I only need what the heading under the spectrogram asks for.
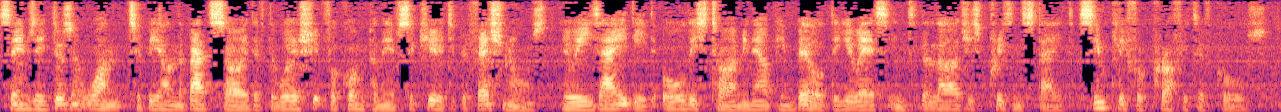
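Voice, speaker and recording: Over music in the background, a man with a Northern English accent speaks at a moderate pace in a monotone, flat voice with hardly any pauses. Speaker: conspiracy commentator. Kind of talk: voiceover narration.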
